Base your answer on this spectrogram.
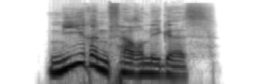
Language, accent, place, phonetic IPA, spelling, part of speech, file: German, Germany, Berlin, [ˈniːʁənˌfœʁmɪɡəs], nierenförmiges, adjective, De-nierenförmiges.ogg
- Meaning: strong/mixed nominative/accusative neuter singular of nierenförmig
